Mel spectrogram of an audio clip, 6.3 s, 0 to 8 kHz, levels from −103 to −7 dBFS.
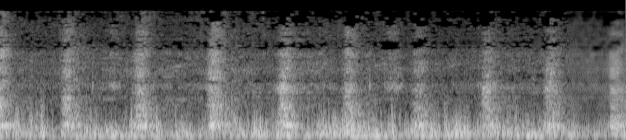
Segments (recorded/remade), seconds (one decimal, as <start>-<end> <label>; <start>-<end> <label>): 0.0-5.7 recorded; 5.7-6.3 remade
